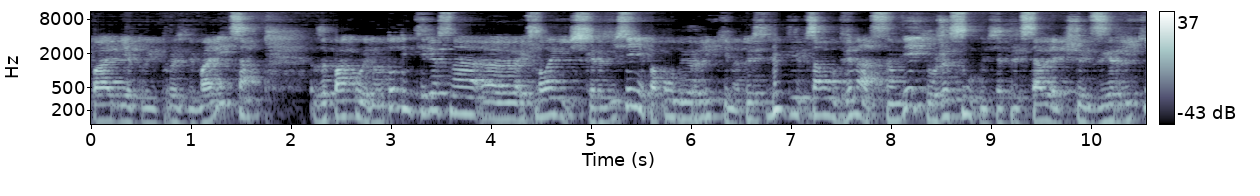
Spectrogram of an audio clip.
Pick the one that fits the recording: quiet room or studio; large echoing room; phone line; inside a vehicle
large echoing room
